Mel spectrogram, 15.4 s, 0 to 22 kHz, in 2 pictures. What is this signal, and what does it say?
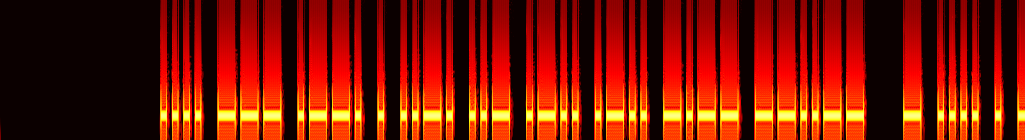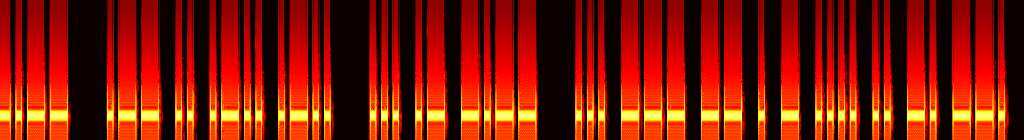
Morse code, heard as a keyed tone, about 28 wpm, 700 Hz. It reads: HOPEFULLY, THEY WILL SAY SOMETHING
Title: Sentences from Top 1500 Words 28wpm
